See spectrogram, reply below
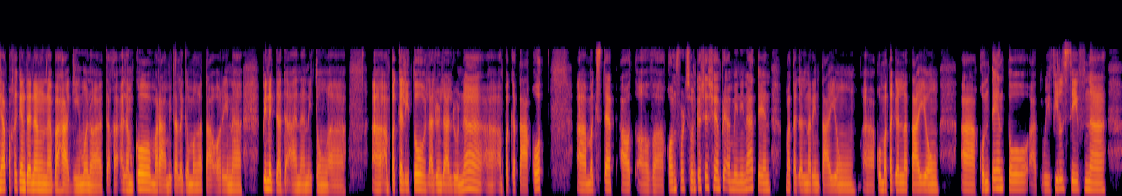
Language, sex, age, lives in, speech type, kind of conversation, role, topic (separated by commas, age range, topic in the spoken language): Filipino, male, 45-49, Philippines, conversation, advice, advisor, Paano ko malalampasan ang takot na magsimula ng bagong libangan?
